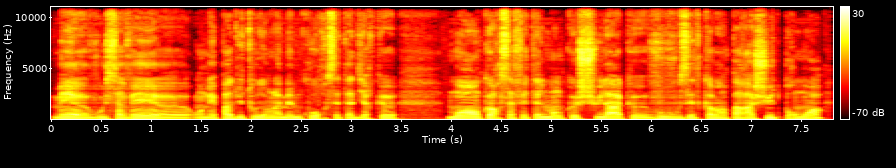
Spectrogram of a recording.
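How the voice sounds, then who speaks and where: A man's voice: mid-range voice, fairly even intonation, a little fast, dark tone, no room sound, studio quality. A man in his thirties with a Parisian French accent, rambling frankly and casually in slang to his online followers. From Paris, France. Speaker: online video creator. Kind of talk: casual personal storytelling to followers.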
